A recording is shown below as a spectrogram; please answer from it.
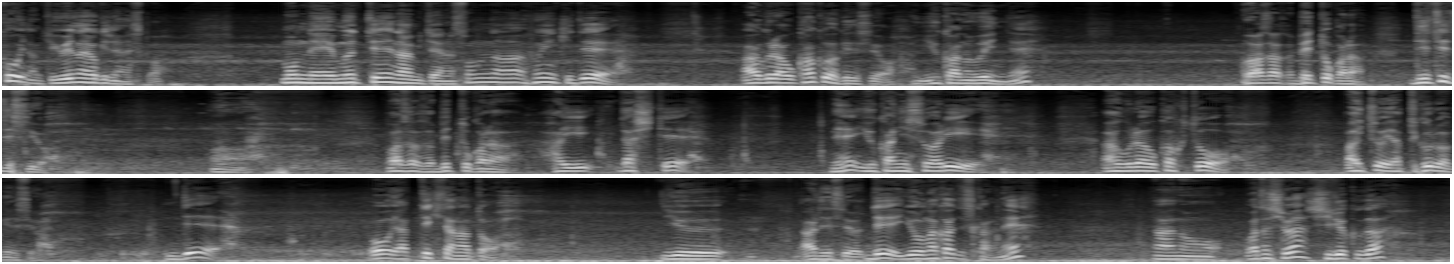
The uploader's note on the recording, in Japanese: お散歩トーク。早朝にチョリに起こされ、ボケボケしながら散歩中に収録しております。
